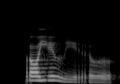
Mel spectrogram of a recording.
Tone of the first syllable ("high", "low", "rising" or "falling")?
high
